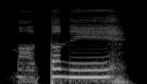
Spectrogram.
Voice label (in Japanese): "まったねー", kawaii voice; 音ゲー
